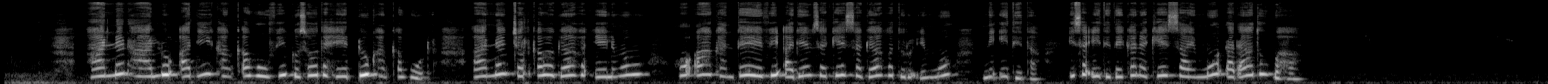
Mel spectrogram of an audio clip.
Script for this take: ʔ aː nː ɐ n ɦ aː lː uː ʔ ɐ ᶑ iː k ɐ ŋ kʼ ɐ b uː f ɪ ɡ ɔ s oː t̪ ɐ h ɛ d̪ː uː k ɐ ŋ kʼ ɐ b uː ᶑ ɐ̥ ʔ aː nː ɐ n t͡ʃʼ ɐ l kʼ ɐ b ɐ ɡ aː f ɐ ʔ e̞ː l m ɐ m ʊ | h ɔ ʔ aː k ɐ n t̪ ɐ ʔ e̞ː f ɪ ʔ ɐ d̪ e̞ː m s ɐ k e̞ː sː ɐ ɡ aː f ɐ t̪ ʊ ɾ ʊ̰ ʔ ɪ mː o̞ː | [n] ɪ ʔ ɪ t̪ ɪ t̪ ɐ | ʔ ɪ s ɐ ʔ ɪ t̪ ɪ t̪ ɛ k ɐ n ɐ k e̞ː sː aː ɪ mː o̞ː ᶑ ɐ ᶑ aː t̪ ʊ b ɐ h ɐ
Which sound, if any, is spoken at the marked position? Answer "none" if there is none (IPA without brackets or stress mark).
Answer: n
